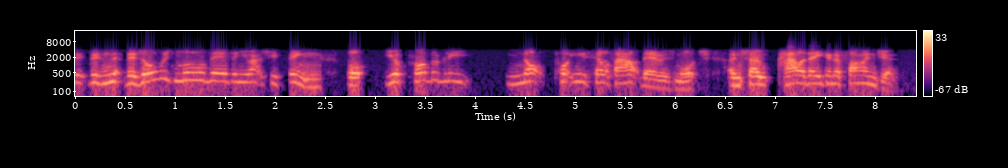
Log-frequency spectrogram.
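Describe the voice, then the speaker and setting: Loud speech with lively intonation. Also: man. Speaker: activist. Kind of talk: radio interview.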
